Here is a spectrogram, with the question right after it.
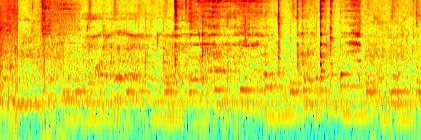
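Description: Metal whisk spinning through cut raw-milk cheese curds in a pot while making Pepper Jack, a steady wet swirling with light clinks against the pot's side, continuous and close.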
